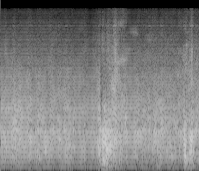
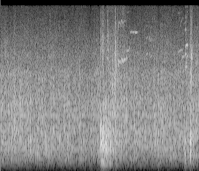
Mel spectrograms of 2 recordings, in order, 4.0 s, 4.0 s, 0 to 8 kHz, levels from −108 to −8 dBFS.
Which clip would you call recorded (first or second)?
second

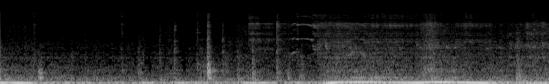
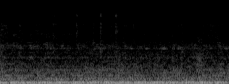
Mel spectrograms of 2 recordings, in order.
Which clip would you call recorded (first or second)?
first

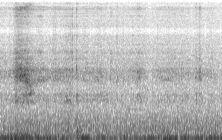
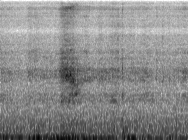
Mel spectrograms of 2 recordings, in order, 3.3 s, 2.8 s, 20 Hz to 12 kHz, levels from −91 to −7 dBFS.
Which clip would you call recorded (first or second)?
first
